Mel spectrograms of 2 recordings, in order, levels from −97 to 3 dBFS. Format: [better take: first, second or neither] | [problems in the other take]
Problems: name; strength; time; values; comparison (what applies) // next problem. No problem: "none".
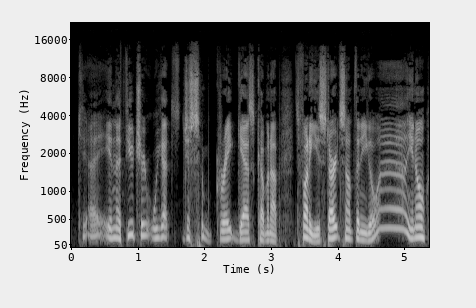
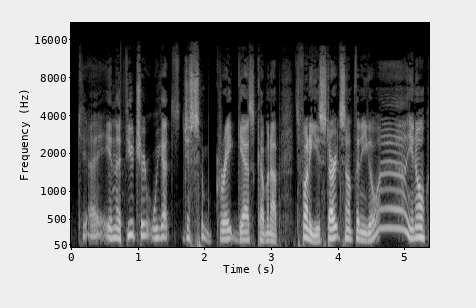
neither | none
